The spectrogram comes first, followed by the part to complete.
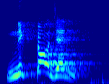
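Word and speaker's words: pnictogen: Okay, निक्टोजेन, P silent है।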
